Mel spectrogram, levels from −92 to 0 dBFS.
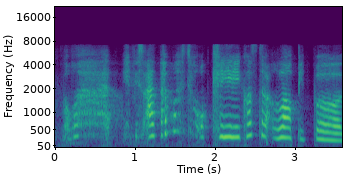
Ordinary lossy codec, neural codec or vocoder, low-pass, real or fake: MP3, 64 kbps; codec, 16 kHz in and 24 kHz out, 0.8 kbps, FocalCodec, streaming, 65536 codes; 7.2 kHz; fake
